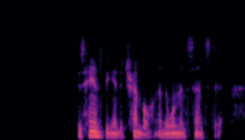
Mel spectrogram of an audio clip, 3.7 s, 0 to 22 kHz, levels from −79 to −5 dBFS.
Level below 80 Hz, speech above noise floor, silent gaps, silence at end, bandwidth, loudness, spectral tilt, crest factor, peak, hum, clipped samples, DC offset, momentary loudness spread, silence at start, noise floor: -72 dBFS; 44 dB; none; 0.05 s; 7.8 kHz; -37 LUFS; -6 dB/octave; 22 dB; -16 dBFS; none; under 0.1%; under 0.1%; 13 LU; 1.15 s; -80 dBFS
